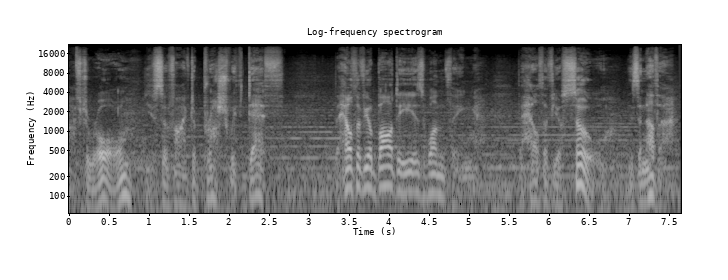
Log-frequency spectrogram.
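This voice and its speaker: Low-voiced, commanding imperial official. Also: male voice, very animated, music in the background. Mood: measured, cautioning. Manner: formal, deliberate, authoritative. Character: grave, commanding imperial official briefing an envoy. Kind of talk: video game dialogue, formal and measured.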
